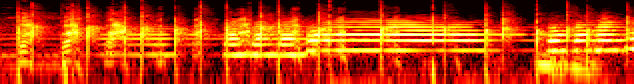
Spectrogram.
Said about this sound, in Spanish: Sí, bravo, que me aplaudo yo solo. es la verdad. Bravo, bravo.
